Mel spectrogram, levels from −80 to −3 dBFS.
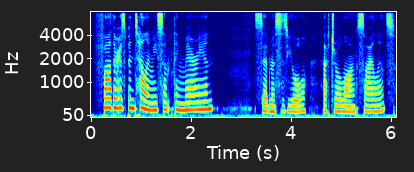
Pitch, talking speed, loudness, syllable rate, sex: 200 Hz, 140 wpm, -19 LUFS, 4.4 syllables/s, female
